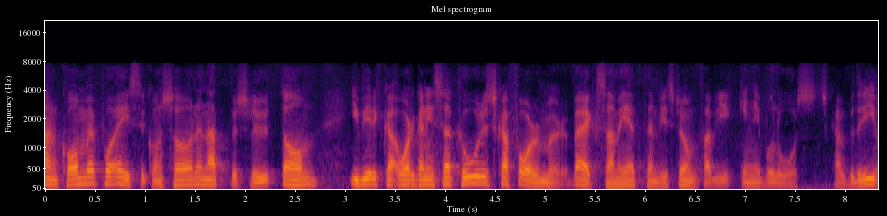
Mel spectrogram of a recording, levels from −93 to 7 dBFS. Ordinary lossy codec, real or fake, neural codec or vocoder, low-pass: none; fake; codec, 16 kHz, 0.5 kbps, X-Codec, WavLM features, trained on Multilingual LibriSpeech; none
